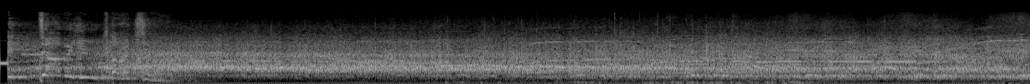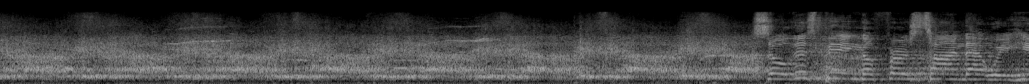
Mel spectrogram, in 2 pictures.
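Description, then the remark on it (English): An ECW wrestling crowd in Milwaukee roars continuously at high volume, a dense wall of cheers, whoops and shouting voices that swells and surges for the full twenty seconds, with a sharper burst of yelling near the end. “So by the reaction, this must be ECW.”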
